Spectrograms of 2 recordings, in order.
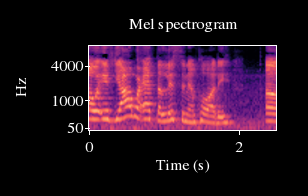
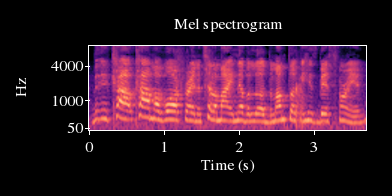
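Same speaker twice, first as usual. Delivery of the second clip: ordinary talk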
